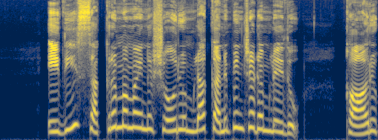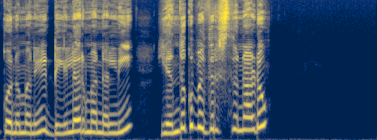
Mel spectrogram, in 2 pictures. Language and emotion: Telugu, fearful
